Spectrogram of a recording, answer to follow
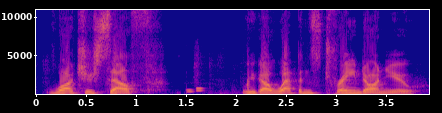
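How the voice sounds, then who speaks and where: Using a gruff, put-on character voice, a woman speaks at a medium pitch and a fairly slow pace. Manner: warning, threatening.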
